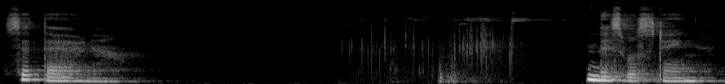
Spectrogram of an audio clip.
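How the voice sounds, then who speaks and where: Female vampire mistress, played by a woman, ASMR roleplay: very low, unhurried, possessive and condescending, half-whispered, in a reverberant room. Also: mellow. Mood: stern tending. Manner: silky, measured, formal, often dropping into breathy whispers. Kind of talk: slow, intimate ASMR roleplay. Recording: echoey room with long reverb.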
